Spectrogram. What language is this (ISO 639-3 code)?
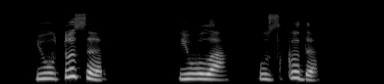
abk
